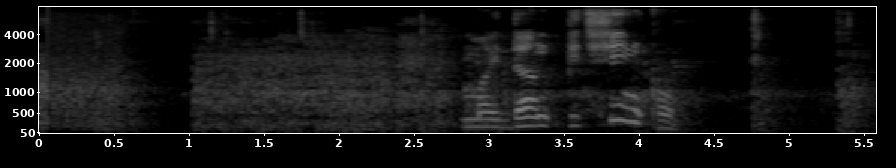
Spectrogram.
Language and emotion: Russian, positive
